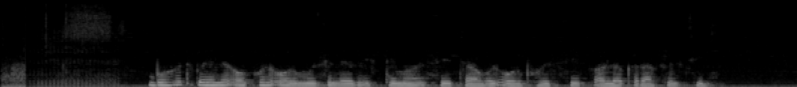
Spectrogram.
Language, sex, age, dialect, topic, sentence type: Magahi, female, 18-24, Northeastern/Surjapuri, agriculture, statement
